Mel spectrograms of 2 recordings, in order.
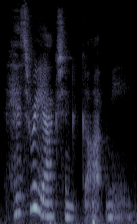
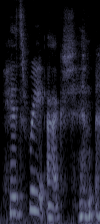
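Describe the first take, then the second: First: Said in the usual way. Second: Quiet, slow, choked-up words; fighting real tears as the words come out; holding back tears. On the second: Real, not acted. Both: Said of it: "I'm gonna try very hard not to tear up".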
